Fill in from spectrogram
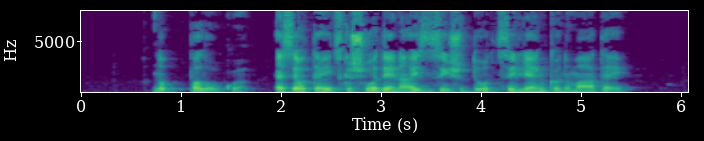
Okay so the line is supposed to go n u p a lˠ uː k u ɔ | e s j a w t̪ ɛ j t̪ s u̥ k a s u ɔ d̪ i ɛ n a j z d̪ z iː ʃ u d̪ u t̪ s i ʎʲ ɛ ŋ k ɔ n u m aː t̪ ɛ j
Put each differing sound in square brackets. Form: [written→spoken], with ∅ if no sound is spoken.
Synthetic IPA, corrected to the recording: n u p a lˠ uː k u ɔ | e s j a w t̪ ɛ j t̪ s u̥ k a [s→ʃ] u ɔ d̪ i ɛ n a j z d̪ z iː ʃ u d̪ u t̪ s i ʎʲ ɛ ŋ k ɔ n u m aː t̪ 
